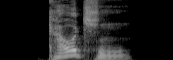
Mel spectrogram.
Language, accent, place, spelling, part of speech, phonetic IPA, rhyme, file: German, Germany, Berlin, Couchen, noun, [ˈkaʊ̯t͡ʃn̩], -aʊ̯t͡ʃn̩, De-Couchen.ogg
- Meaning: plural of Couch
